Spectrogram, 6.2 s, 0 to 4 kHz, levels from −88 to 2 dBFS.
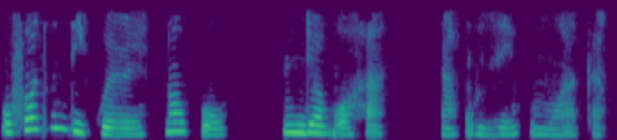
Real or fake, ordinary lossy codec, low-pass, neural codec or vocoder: fake; MP3, 24 kbps; 3.6 kHz; vocoder, 44.1 kHz, 80 mel bands, Vocos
